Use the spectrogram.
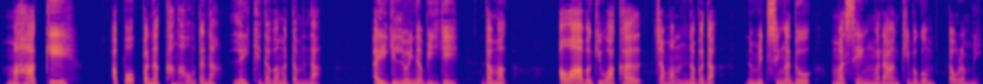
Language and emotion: Manipuri, sad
